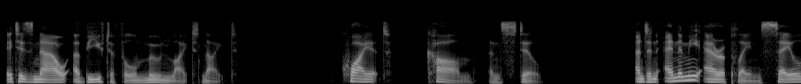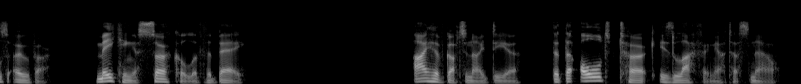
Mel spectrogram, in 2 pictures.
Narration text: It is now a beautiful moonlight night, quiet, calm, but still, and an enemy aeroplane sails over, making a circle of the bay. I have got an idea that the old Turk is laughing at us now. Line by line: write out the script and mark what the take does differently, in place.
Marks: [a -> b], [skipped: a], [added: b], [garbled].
It is now a beautiful moonlight night, quiet, calm, [but -> and] still, and an enemy aeroplane sails over, making a circle of the bay. I have got an idea that the old Turk is laughing at us now.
